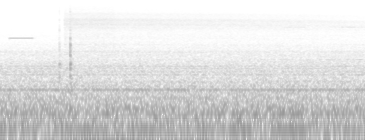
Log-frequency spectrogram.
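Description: A train's motors whine rising as the train starts to move.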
